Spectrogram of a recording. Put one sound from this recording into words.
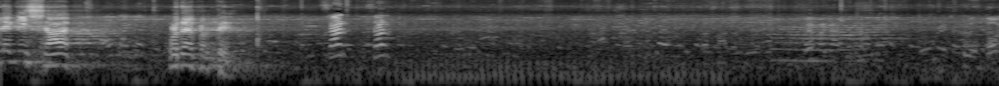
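Young men shout and call out loudly.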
